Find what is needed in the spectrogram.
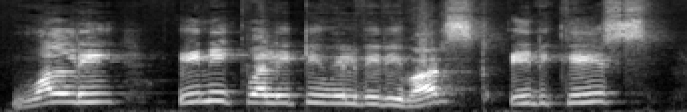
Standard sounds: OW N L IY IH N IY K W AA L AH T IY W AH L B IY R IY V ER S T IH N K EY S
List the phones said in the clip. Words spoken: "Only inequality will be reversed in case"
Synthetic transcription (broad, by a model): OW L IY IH N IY K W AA L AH T IY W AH L B IY R IY V ER S T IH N K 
